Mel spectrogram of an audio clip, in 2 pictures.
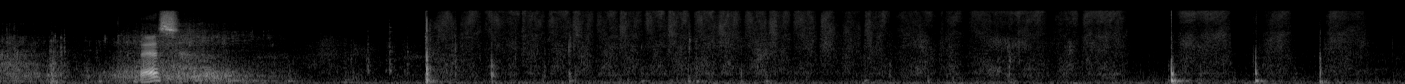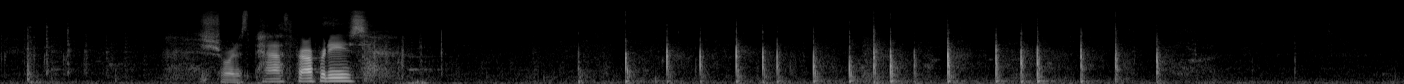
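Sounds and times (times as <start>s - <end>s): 
speech: 1.4s - 2.3s, 16.3s - 17.9s
writing on a board during a university lecture: 4.3s - 13.7s, 19.8s - 26.0s.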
